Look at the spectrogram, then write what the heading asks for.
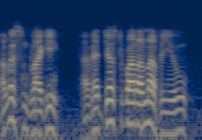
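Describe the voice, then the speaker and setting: An exasperated police inspector of 1940s radio. He blusters and barks in a high voice, short on patience, through a dulled vintage recording. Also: expressive, very fast, highs cut off. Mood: exasperated, scornful. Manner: barking, exasperated, gruff in wording. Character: irascible, blustering police inspector, adult man. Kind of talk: 1940s radio detective drama acting.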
